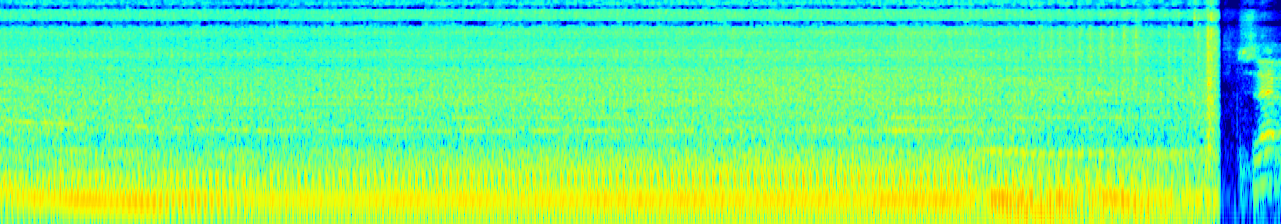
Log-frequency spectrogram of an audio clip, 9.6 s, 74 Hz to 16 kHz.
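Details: Honda EM6500SX generator after new carburetor and battery installed (old carburetor bad from stale gas), breaker off, no load, warming up: steady, even high-speed drone with firm low hum, no misses or knocks; normal running.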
